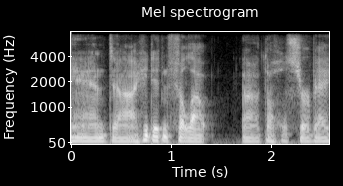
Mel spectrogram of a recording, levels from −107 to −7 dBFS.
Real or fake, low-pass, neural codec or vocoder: real; 7.2 kHz; none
